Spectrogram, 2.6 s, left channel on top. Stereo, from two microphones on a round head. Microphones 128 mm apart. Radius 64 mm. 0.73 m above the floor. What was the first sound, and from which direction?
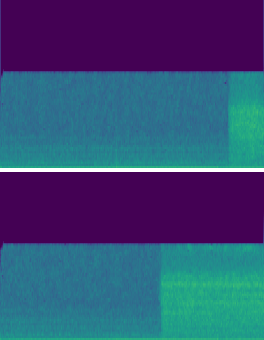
Only background noise.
